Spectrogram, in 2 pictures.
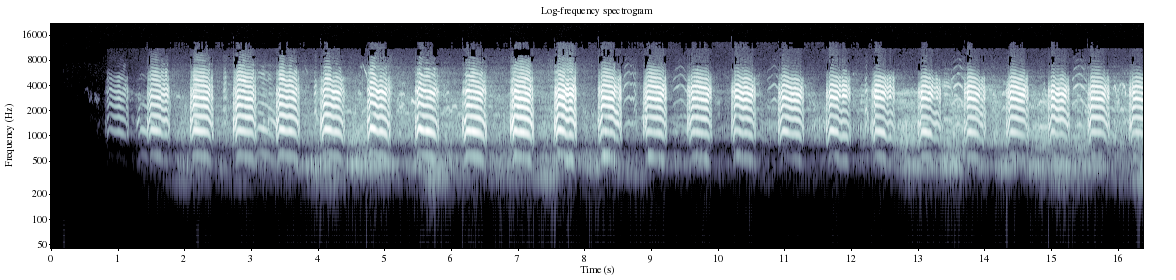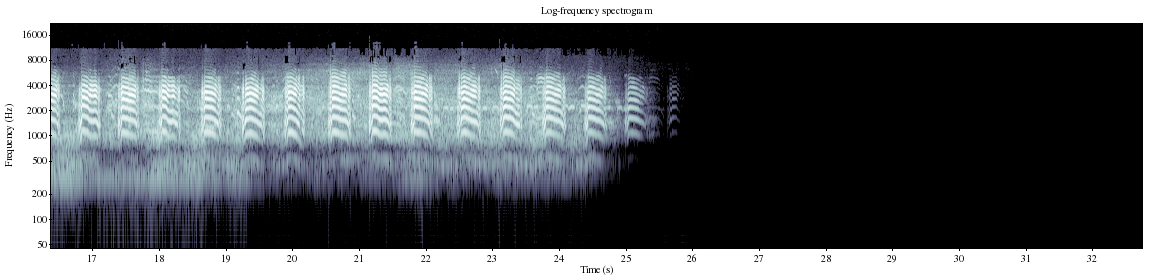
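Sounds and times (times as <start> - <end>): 
Caspian gull calling at nest: 0.9 - 25.4.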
